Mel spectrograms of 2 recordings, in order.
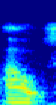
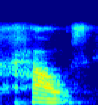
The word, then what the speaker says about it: house: tem um h tá você não fala House você fala House Onde tiver um h você usa a garganta para pronunciar Tá então não é uma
